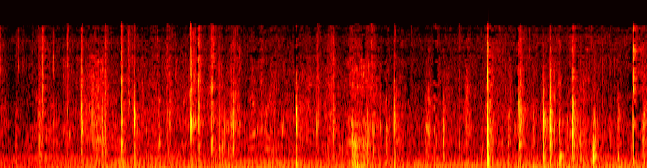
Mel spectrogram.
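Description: Horses' hooves clopping and clattering on rocky trail ground, as an irregular run of sharp strikes.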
